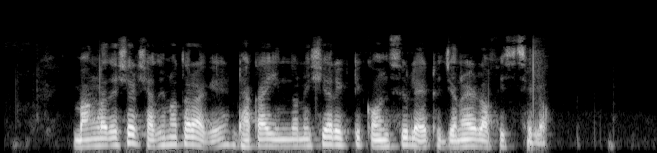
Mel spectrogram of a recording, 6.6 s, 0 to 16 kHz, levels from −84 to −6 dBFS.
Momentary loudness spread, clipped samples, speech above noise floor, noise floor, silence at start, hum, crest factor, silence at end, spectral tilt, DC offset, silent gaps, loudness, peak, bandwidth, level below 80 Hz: 8 LU; under 0.1%; 43 dB; -60 dBFS; 0.75 s; none; 16 dB; 1.1 s; -9 dB/octave; under 0.1%; none; -17 LUFS; 0 dBFS; 7.2 kHz; -54 dBFS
